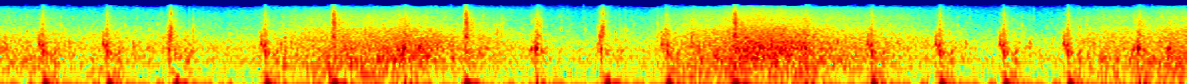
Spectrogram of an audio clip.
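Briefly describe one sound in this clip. Water splashes and sloshes as someone wades through shallow surf.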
